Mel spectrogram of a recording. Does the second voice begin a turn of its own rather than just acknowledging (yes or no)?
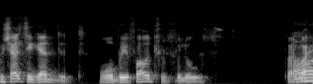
yes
